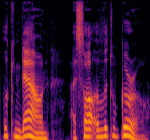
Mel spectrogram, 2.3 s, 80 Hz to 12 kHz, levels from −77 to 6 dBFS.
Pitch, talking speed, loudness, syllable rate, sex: 150 Hz, 185 wpm, -16 LUFS, 5.0 syllables/s, male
